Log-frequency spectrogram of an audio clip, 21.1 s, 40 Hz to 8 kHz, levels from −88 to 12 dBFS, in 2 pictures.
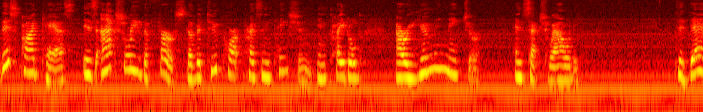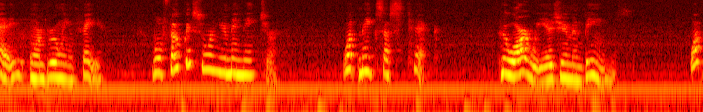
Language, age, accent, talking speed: English, 50-69, American, 100 wpm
